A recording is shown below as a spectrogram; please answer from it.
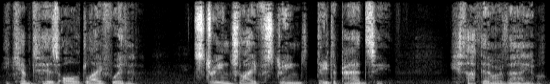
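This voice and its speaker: A man playing a drugged, confused captive in a video game, halting and stammering in a helpless daze. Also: mid-range voice, steady tone, a little hiss or hum, natural voice. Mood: dreamy, rambling.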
